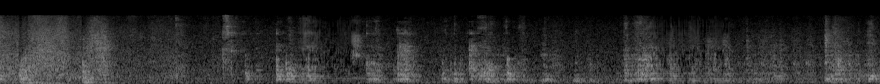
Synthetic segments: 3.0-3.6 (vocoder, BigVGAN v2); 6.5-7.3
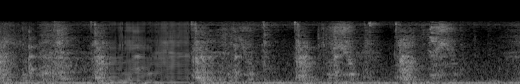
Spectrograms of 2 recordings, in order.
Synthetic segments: 1.1-1.9 (vocoder, BigVGAN v2)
